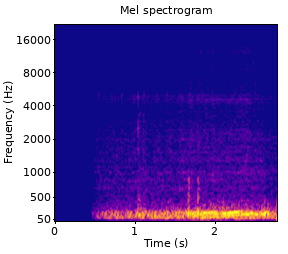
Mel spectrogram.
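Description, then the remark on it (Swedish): After a brief silence, a turbocharged car engine roars in abruptly with a deep, rough rumble that grows steadily louder as the driver presses the gas. The turbo was turned up and the wastegate replaced so it opened wide. No voices are heard. “Det är alltså när jag trycker på gasen.”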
